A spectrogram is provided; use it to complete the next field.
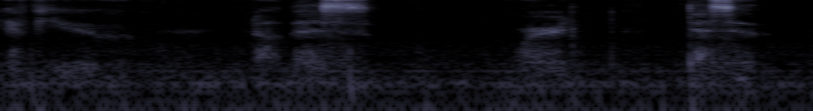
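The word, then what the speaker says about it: です: Like if you know this word desu, it isn't pronounced desu, it's pronounced des.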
